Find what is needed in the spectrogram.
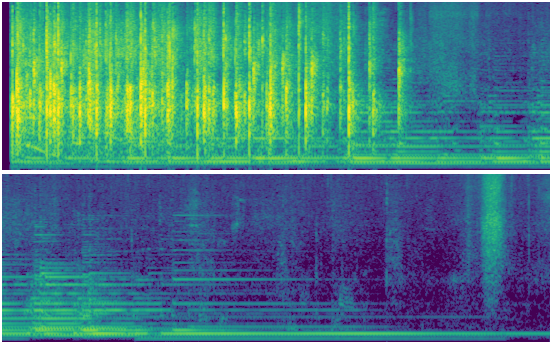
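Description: Acoustic guitar being strummed hard and fast; the strumming stops about four seconds in and the last chord rings on, fading out.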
